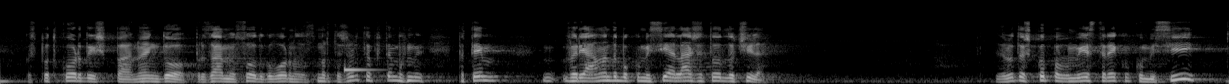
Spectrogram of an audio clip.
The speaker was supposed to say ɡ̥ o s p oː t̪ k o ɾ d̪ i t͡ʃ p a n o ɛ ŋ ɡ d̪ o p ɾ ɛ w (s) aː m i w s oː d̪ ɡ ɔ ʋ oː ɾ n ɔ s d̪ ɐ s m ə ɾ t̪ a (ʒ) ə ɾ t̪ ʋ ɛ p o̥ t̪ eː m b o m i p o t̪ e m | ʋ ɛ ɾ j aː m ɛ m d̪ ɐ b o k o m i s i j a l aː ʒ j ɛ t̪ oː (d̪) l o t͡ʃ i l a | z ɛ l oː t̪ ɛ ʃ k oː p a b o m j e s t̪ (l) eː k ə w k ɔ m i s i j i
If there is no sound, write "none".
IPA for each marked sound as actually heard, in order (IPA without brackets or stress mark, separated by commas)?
z, ʒ, d̪, ɾ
